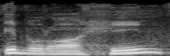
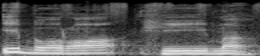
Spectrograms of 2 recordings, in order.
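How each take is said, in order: First: The word ends on the m sound. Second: The word ends with a final a vowel. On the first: The reading stops at this word. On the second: The reading continues without stopping.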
